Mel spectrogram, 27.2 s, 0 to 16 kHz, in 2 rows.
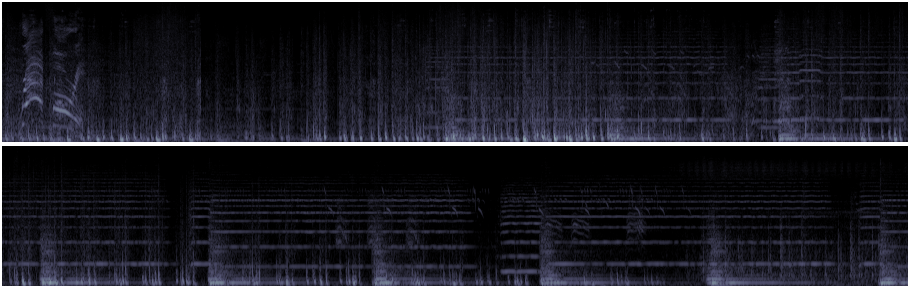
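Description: Horses gallop in Red Dead Redemption 2, with rapid clip-clop hoofbeats, occasional whinnies and bursts of gunfire over a musical score, with voices talking at times.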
